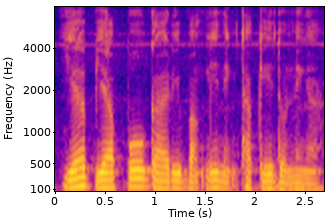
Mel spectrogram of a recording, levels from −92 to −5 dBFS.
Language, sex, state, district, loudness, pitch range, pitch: Garo, male, Meghalaya, West Garo Hills, -17 LUFS, 110-130 Hz, 120 Hz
